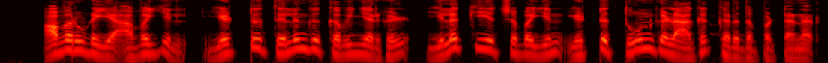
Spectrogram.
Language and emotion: Tamil, neutral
